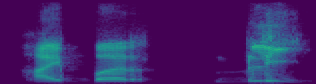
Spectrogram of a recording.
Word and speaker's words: hyperbole: Next is 17th number, figures of speech, hyperbole, not बोले. O को silent रखा जाता है. Actually, O is silent.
